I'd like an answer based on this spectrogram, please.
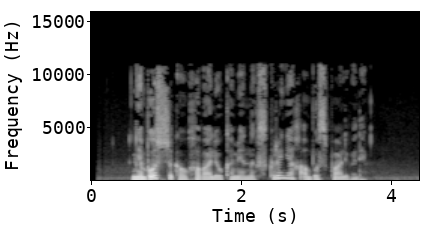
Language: Belarusian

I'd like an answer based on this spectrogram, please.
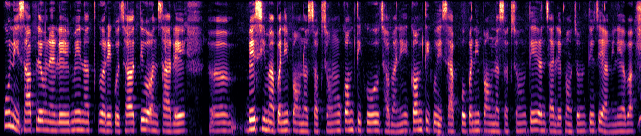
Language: Nepali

